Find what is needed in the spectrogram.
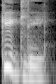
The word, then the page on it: giggly: British English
